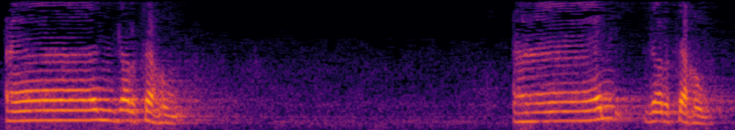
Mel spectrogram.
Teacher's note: بتخفيف الهمزة الثانية إلى ألف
